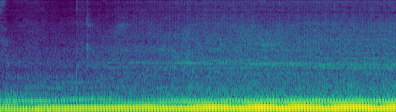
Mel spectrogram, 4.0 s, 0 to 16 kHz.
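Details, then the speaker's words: 2006 Hyundai Azera 3.8L V6 after fixing a shorted ignition coil that blew the coil fuse and caused crank-no-start: smooth, even idle with a steady low hum rising slightly as it settles, no misses; normal idle. "If this popped, it wouldn't be running. It's very interesting that a bad coil was shorting out, blowing the fuse, and stopping the car entirely."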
